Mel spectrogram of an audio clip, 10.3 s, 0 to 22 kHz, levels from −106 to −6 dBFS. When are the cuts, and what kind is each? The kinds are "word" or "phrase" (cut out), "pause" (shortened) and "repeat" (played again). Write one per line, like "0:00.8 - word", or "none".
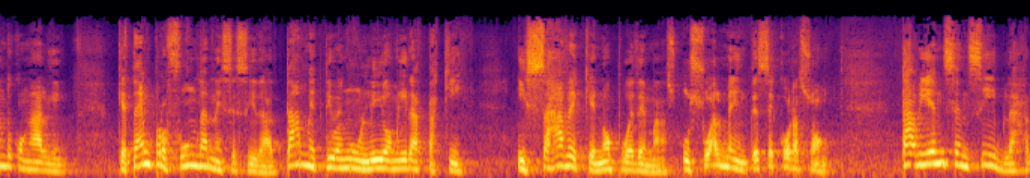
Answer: none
